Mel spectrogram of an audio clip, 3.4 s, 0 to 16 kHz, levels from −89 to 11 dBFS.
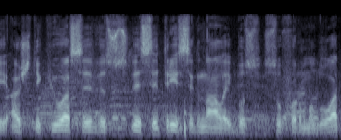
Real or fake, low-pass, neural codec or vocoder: real; 10.8 kHz; none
